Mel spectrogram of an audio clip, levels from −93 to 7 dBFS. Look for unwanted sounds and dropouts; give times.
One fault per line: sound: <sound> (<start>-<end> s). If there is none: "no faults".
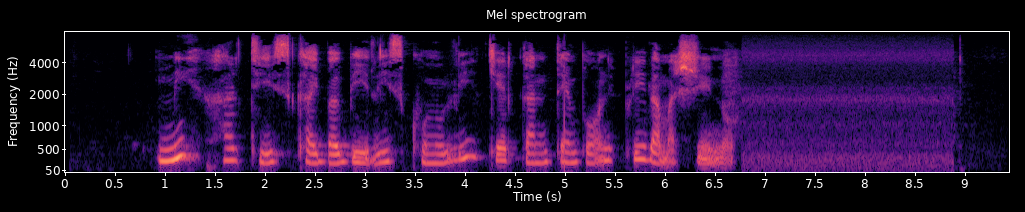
no faults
